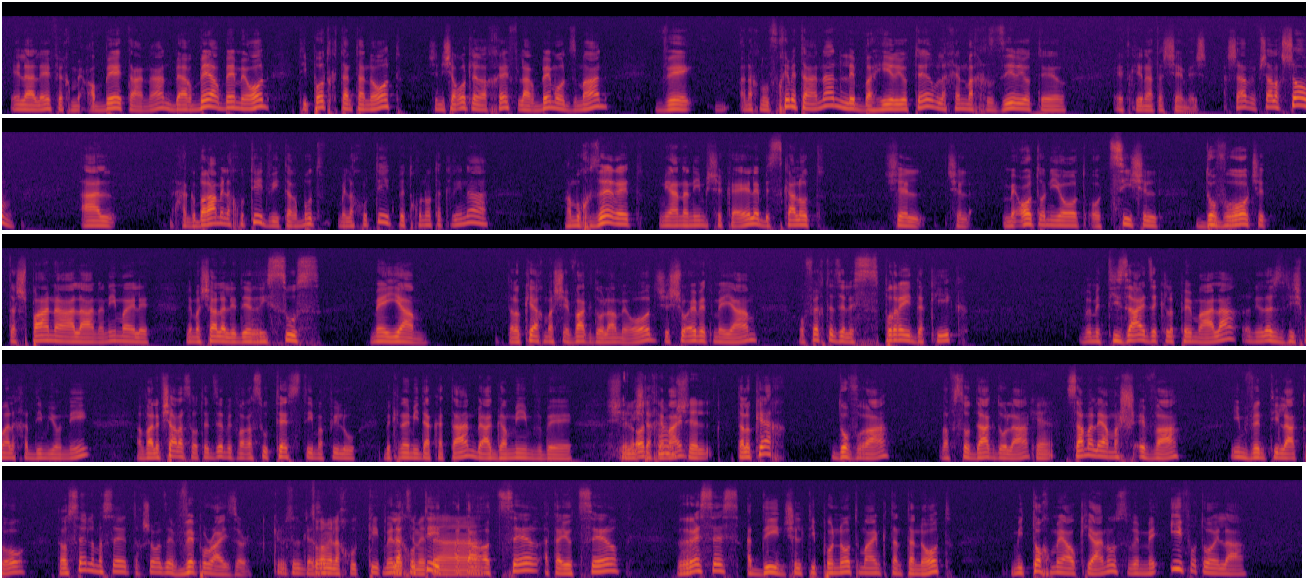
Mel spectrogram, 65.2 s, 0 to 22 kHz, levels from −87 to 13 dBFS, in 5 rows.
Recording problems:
hiss; faint; throughout; 20 dB below the speech

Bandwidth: 13.5 kHz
